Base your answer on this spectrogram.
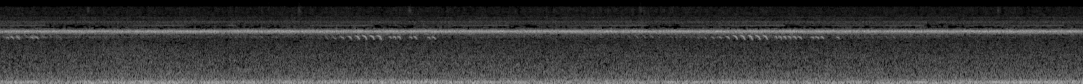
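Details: A piercing, continuous high insect drone holds throughout, with two short runs of fast pulsed chirps near 3 and 7 seconds, over low background rumble.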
